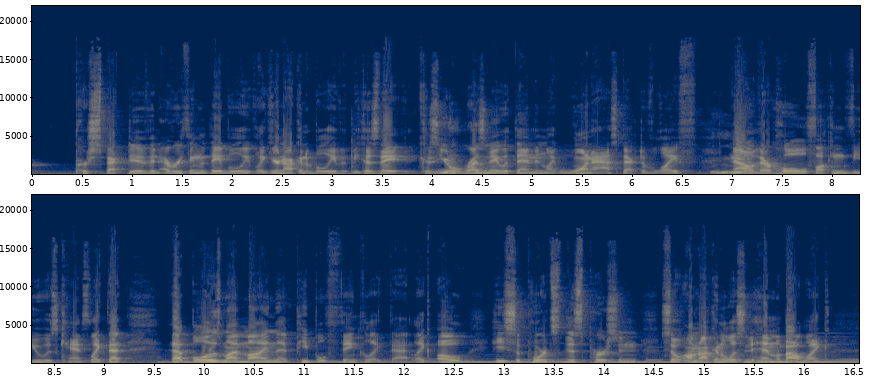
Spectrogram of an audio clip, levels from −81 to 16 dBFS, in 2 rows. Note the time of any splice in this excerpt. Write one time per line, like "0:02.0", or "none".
none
